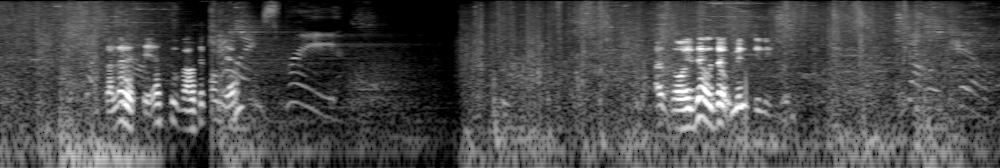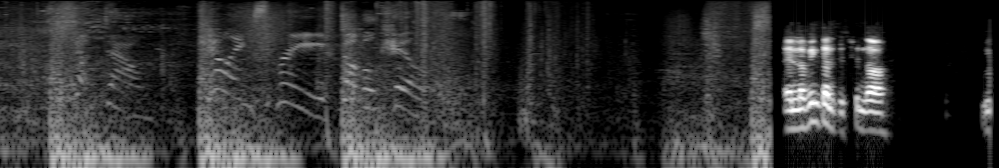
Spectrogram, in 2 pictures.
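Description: Video game spell effects whoosh and crackle in a fight.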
